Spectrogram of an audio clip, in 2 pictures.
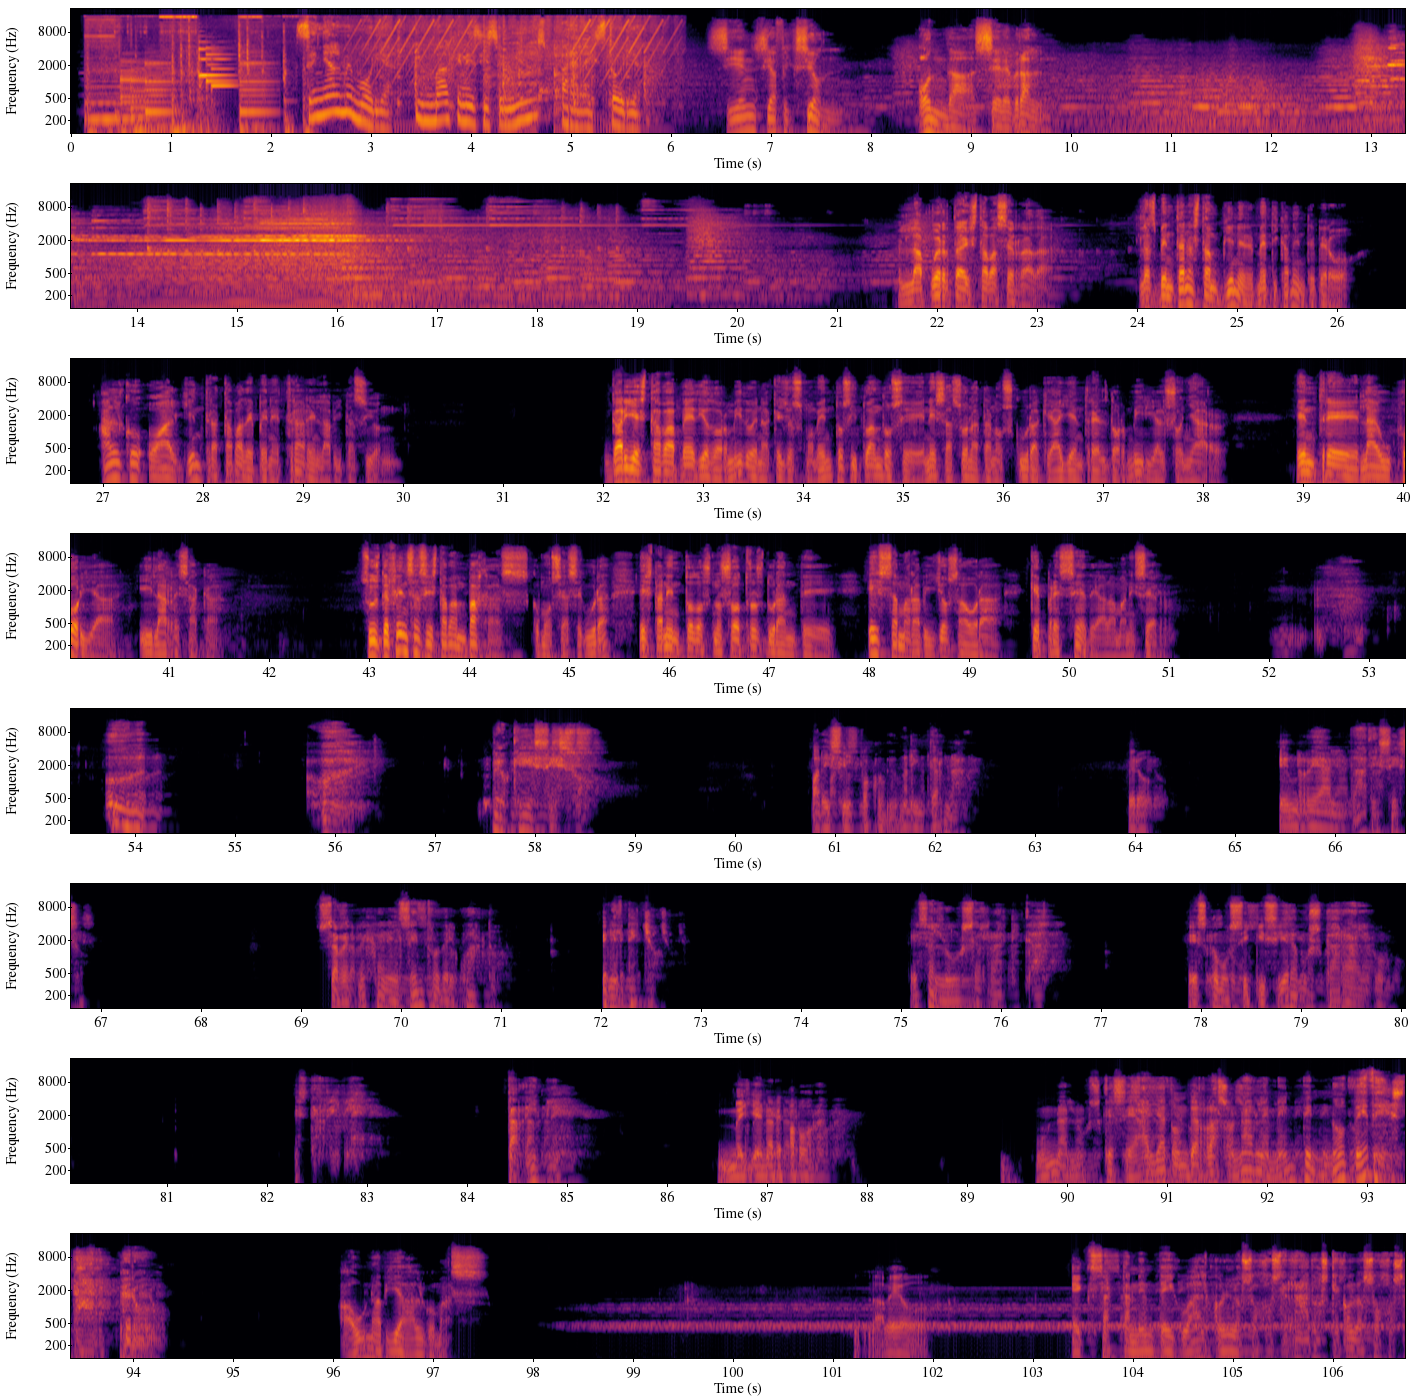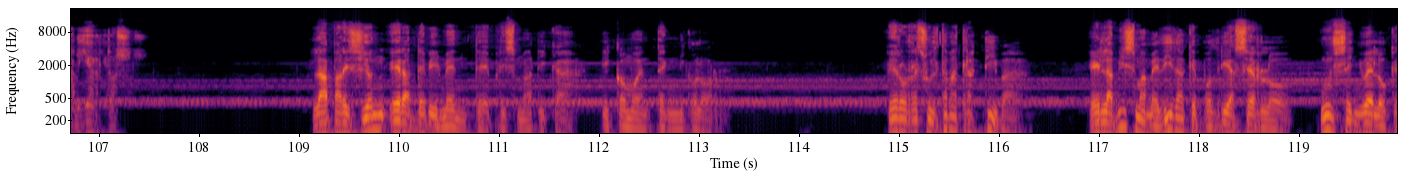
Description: En medio de una visita interplanetaria que lo llena de dudas, Gary trata de encontrar una respuesta lógica a los intentos de comunicación que ha presenciado. Una adaptación radiofónica de la obra de ciencia ficción original de Samuel Palmer.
